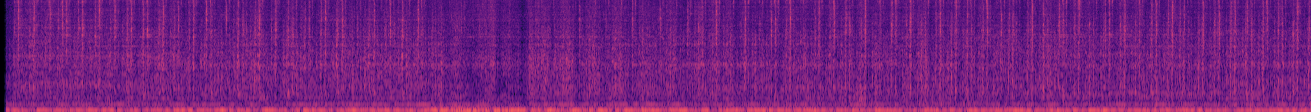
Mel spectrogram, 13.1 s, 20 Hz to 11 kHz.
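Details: 1998 Yamaha XJR 1200 motorcycle at idle: steady fast ticking rattle over an even idle; engine noise, cause not identified.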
